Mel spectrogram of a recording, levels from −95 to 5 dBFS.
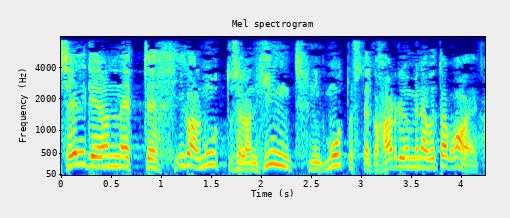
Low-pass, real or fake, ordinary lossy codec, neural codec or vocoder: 7.2 kHz; real; none; none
